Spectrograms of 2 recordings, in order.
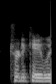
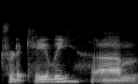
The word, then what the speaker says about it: triticale: Triticale is the hybridization of tetraploid durum wheat and diploid cereal rye. It is pronounced triticale.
